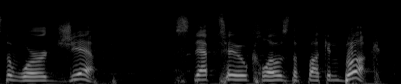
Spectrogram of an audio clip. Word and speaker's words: GIF: could ever open up it says step one pronounce the word jiff step two close the book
